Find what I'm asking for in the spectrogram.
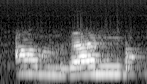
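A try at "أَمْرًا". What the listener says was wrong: अमरन नहीं, मीम को बिल्कुल साकिन करें।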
